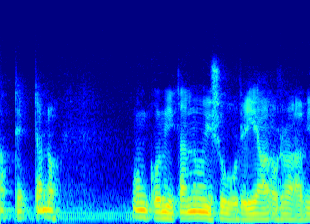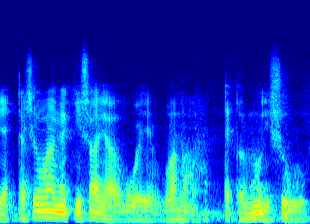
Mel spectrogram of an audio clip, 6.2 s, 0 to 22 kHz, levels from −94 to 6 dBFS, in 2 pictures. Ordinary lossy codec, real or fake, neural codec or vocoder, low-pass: none; fake; codec, 32 kHz, 1.9 kbps, SNAC; 14.4 kHz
